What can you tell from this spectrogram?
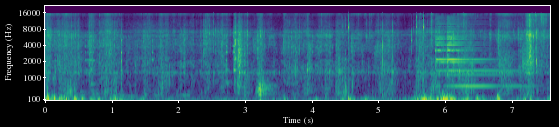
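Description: Footsteps and rustling on dry, cloddy ploughed soil as people walk across a field, with irregular low bumps from the walking. Near the end a steady pitched tone with overtones sounds for about a second.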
